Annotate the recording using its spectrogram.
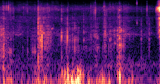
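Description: Soft shuffling and small knocks of handling, then one sharp tap near the end as a steel hatchet blade strikes the ice in a frozen stock tank.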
